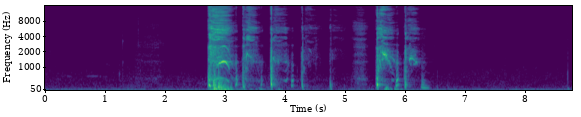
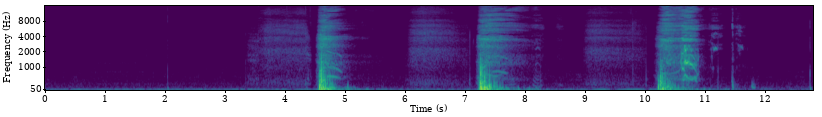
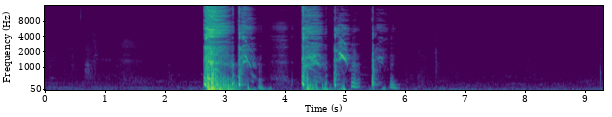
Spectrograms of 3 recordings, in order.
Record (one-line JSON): {"cough_length": "8.8 s", "cough_amplitude": 6033, "cough_signal_mean_std_ratio": 0.29, "exhalation_length": "12.8 s", "exhalation_amplitude": 9961, "exhalation_signal_mean_std_ratio": 0.25, "three_cough_length": "9.3 s", "three_cough_amplitude": 22587, "three_cough_signal_mean_std_ratio": 0.25, "survey_phase": "alpha (2021-03-01 to 2021-08-12)", "age": "45-64", "gender": "Male", "wearing_mask": "No", "symptom_cough_any": true, "smoker_status": "Never smoked", "respiratory_condition_asthma": false, "respiratory_condition_other": false, "recruitment_source": "REACT", "submission_delay": "2 days", "covid_test_result": "Negative", "covid_test_method": "RT-qPCR"}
